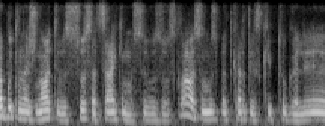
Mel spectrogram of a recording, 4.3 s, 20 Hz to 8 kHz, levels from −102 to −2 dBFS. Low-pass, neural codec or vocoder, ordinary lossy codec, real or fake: 7.2 kHz; none; Opus, 16 kbps; real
